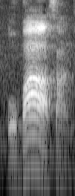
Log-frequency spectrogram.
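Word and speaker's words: おばあさん: There's actually a long vowel for Japanese, right? So, basically, we have all the underline above the certain letter. That one means long sound. Okay. So, for example, obasan is simply aunt. Obasan is grandmother. So, please don't accidentally call auntie grandmother.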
